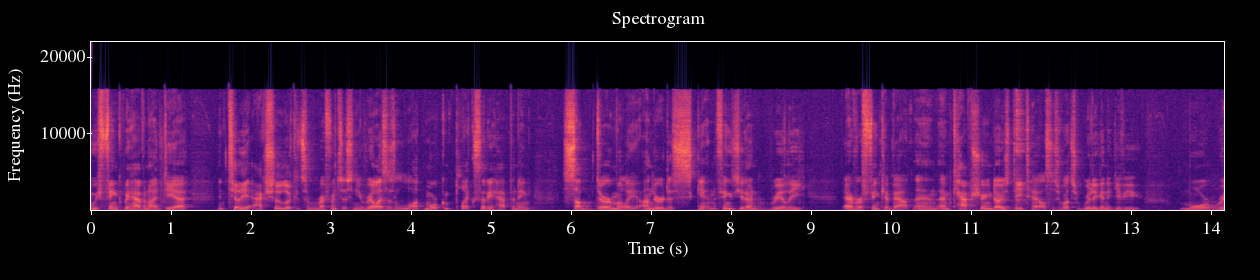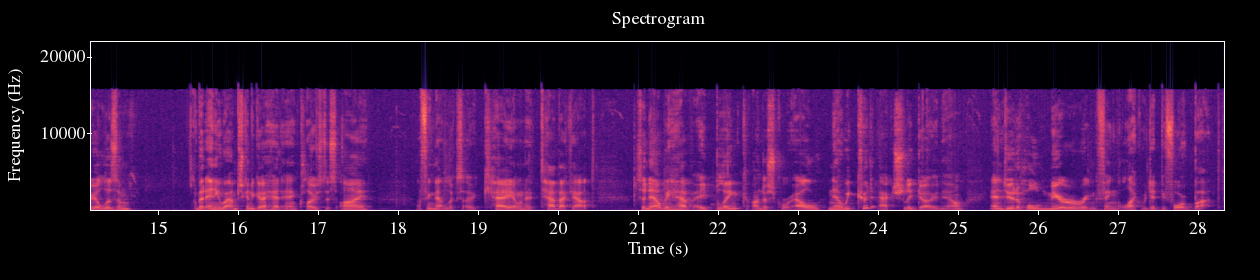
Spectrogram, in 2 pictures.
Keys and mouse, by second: 0.3 click, 0.5 g, 2.7 KP_1, 4.0 click, 4.7 g, 5.9 click, 6.1 g, 7.6 g, 9.0 g, 10.6 click, 11.2 g, 12.2 click, 12.5 g, 14.2 click, 14.4 g, 15.6 g, 17.0 g, 19.2 Tab, 22.0-25.1 drag.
